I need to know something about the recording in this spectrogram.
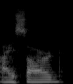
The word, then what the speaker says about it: Isard: And I know it looks like it says Izard's, but I read something where he said he wanted it to sound like Ice Heart, so he named her Isard. So that's how it's supposedly pronounced.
